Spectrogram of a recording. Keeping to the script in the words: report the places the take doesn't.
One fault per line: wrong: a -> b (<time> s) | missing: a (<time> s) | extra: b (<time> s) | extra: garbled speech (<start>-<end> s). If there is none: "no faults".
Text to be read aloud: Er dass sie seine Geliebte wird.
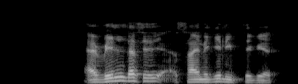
extra: will (1.0 s)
